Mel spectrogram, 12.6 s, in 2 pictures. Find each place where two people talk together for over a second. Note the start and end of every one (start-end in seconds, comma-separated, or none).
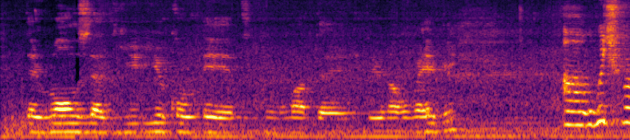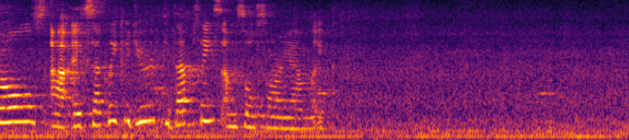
none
